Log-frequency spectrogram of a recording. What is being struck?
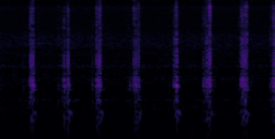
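Wooden desktop.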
